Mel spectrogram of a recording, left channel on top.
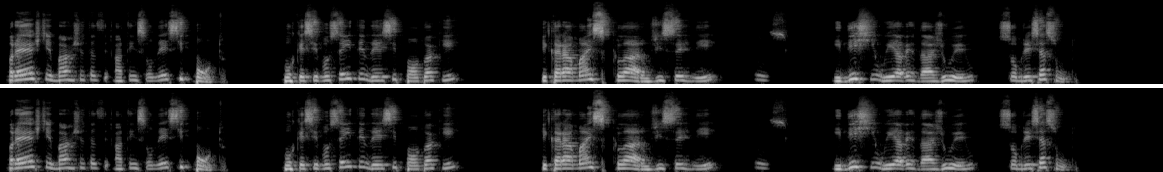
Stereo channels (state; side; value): normal; both; correlation 0.45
